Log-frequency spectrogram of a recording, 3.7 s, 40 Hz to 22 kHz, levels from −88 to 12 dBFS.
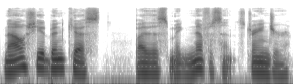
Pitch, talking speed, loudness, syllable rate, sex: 110 Hz, 145 wpm, -21 LUFS, 4.4 syllables/s, male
